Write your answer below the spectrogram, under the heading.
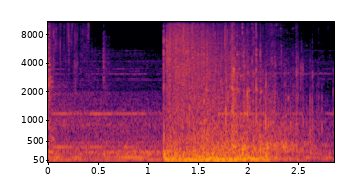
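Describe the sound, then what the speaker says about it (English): A grenade launcher round in the tactical game Phoenix Point detonates with a sudden heavy boom and crackling debris, rumbling for about a second before fading into a low background hum. "That was a significantly more effective grenade launcher."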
